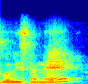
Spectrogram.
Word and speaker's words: Wellysane: so as you know my name is Willis San uh pronounced kind of like but not really so it's Willie s uh I am an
